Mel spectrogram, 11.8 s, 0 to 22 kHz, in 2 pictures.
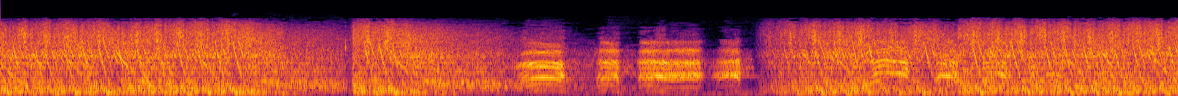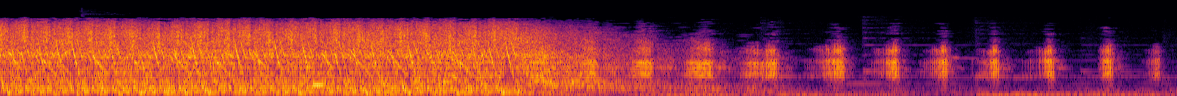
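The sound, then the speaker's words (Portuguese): Loud, sustained machine gun fire, a dense rattling barrage with a few brief breaks, ending in a string of separate rapid shots at a steady, stuttering rhythm. “Olha, eu vou contar até 10 e você vai tirar esta cara feia, amarela e esse traseiro da minha frente antes que eu te meta um monte de balas.”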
